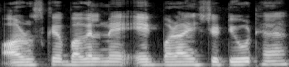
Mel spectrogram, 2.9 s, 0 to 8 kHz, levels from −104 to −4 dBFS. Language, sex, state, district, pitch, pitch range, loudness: Hindi, male, Bihar, Lakhisarai, 130 Hz, 125-130 Hz, -24 LUFS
